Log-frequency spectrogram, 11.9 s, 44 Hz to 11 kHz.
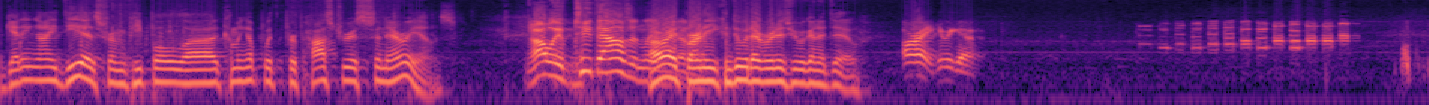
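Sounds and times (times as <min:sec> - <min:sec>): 
speech: 0:00.0 - 0:03.8, 0:04.4 - 0:08.2
multi-frequency telephone touch-tone dialing tones: 0:09.5 - 0:11.4.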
